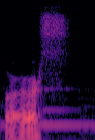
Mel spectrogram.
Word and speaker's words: first: Fir dulu baru S, first, lalu ditutup dengan t, gitu.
